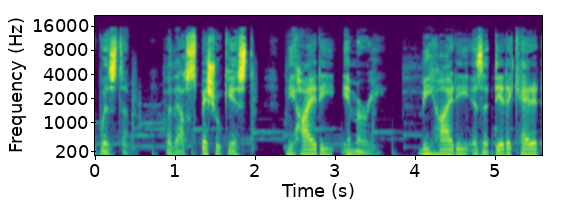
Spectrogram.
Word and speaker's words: Mihaere: Bro, just before we start, help this half Palangi guy with pronunciation, please, of your first name. Mihaere. Mihaere.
